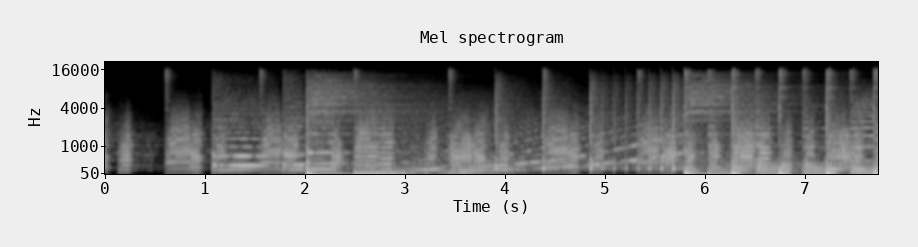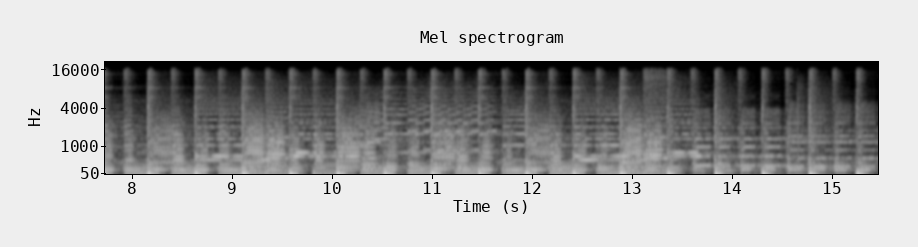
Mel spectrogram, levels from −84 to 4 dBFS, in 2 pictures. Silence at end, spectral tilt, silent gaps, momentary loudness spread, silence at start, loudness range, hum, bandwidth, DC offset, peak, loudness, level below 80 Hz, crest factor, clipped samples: 0 s; -5 dB/octave; none; 7 LU; 0 s; 4 LU; none; 17 kHz; under 0.1%; -6 dBFS; -24 LUFS; -28 dBFS; 18 dB; under 0.1%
